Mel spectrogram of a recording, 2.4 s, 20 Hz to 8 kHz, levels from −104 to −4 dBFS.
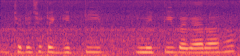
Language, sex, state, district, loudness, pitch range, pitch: Hindi, female, Bihar, Darbhanga, -30 LUFS, 235-250 Hz, 240 Hz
